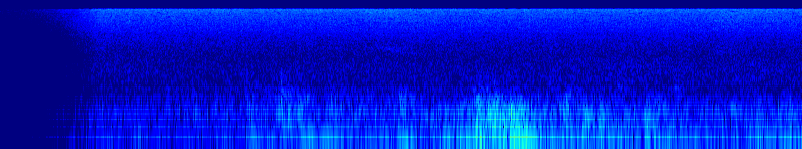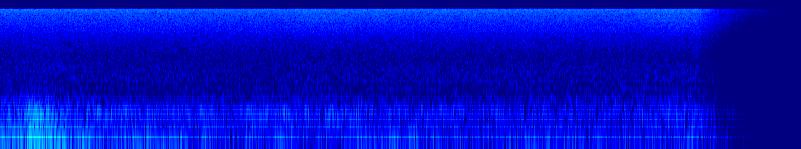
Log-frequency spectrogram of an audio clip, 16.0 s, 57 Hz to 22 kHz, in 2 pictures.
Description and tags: One of the 14 thunder that were recorded one night during my sleep as I switched on my Edirol-R09 when I went to bed. This one is quiet far away. The other sound is the usual urban noise at night or early in the morning and the continuously pumping waterpumps in the pumping station next to my house.
bed, body, breath, field-recording, human, rain, thunder, thunderstorm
